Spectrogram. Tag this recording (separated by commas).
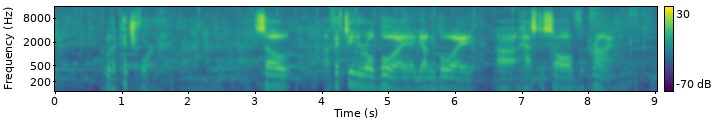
Music, Speech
